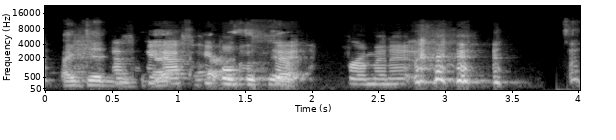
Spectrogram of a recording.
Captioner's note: laughs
